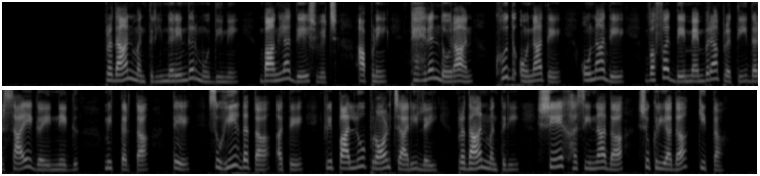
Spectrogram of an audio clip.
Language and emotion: Punjabi, neutral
